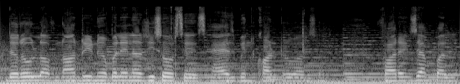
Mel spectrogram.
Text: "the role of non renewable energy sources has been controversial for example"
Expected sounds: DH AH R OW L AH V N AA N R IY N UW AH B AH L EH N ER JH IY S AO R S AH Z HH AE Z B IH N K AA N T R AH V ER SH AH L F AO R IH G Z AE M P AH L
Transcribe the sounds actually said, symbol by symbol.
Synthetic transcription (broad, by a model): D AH R OW L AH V N AA N R IY N UW AH B AH L EH N ER JH IY S AO R S AH Z HH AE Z B IH N K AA N T R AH V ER S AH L F AO R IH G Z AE M P AH L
